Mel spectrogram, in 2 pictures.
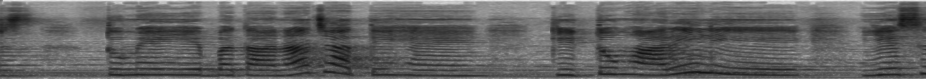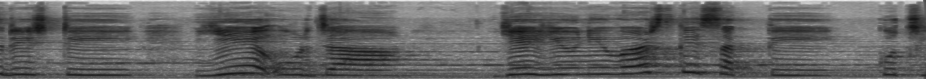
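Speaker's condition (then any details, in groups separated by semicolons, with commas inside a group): No condition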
